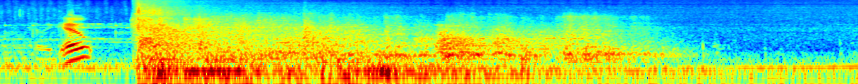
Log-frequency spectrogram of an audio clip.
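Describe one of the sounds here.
Steam hisses loudly from a boiler.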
